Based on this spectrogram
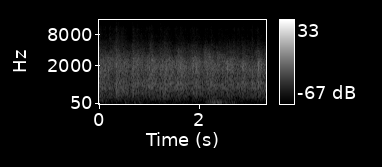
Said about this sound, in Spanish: Dime un aplauso fuerte al Señor.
